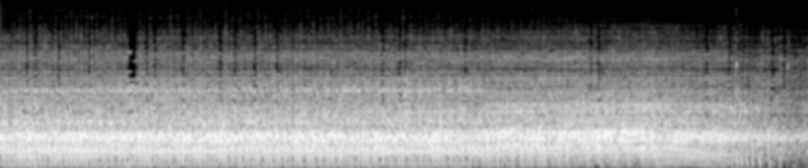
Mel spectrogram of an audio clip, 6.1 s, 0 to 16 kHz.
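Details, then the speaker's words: Two-stroke motorbike (Mk4) idling at roadside with completely blown exhaust gasket: sharp, raspy chuffing at each firing pulse, about four a second, from the exhaust gasket leak. "Wow all right so quick stop by the side of the road I have completely destroyed that exhaust gasket"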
